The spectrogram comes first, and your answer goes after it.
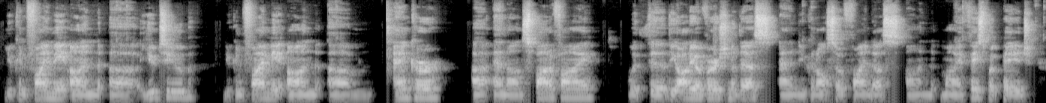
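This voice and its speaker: A man's voice: on the low side, steady tone, slow, fairly bright tone. A man hosting an online spiritual interview show, speaking casually over a video call and affirming his guest often. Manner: friendly and affirming, frequent "yeah" and "beautiful". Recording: roomy video call audio.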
